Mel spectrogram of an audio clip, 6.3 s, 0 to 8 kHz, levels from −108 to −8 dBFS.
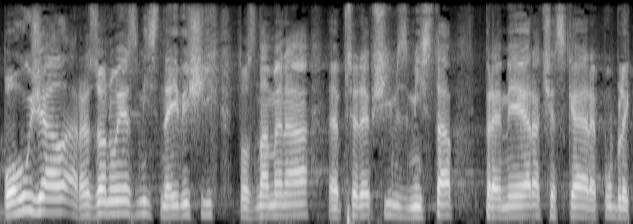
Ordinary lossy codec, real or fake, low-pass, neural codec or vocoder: none; real; 7.2 kHz; none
